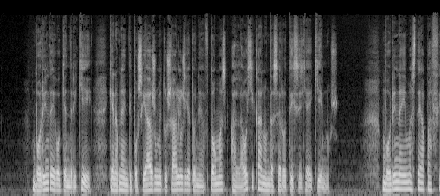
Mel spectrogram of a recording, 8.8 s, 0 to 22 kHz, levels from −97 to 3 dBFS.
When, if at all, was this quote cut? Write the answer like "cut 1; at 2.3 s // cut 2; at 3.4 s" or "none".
cut 1; at 1.0 s // cut 2; at 2.4 s // cut 3; at 3.7 s // cut 4; at 4.5 s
